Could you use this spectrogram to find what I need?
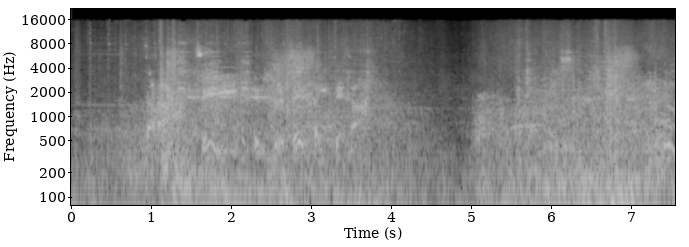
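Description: Battle effects in a game clash and burst with fiery blasts.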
